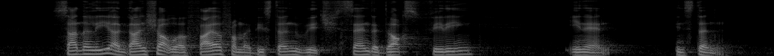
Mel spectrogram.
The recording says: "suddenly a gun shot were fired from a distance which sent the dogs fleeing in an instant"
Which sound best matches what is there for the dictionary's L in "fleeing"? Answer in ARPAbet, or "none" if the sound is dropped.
none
